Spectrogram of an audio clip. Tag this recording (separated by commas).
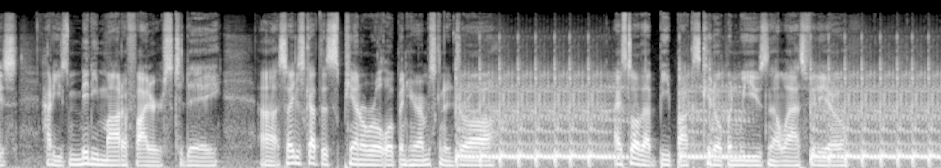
Speech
